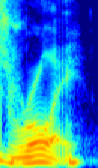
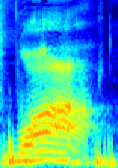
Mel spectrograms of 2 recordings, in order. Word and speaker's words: Roy: And I remember I even had a Patrick Waugh jersey at one point, and I remember getting so mad at people for being like, who's Roy? – How dare you? – How dare you? It's pronounced Wah.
